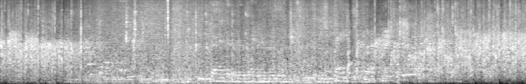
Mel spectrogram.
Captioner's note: applause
